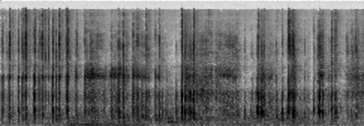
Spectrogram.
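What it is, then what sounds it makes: Plastic phone case tapped with nails. Long nails tap fast on a star-print plastic phone case fitted on a smartphone, first held upright and then horizontally. The result is a rapid stream of dry, crisp clicks with a slightly crinkly texture, centered in the midrange and dying away almost instantly with no ring.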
